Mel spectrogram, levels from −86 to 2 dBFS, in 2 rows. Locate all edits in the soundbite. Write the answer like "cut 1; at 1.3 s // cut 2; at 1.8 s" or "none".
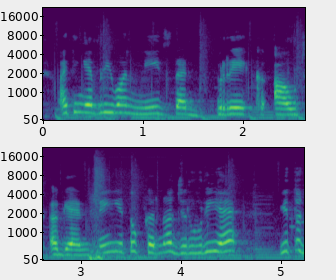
cut 1; at 3.1 s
